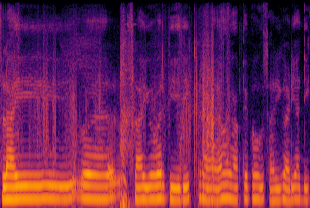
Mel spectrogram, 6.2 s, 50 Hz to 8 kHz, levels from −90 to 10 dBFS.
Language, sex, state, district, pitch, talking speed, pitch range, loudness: Hindi, male, Himachal Pradesh, Shimla, 135 Hz, 155 wpm, 125-140 Hz, -17 LUFS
